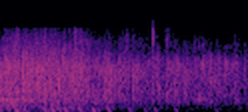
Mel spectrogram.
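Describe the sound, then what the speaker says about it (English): Church congregation clapping at a business meeting, a brief burst of many hands with distinct claps audible at first, fading gradually as it goes on. "You can clap."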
